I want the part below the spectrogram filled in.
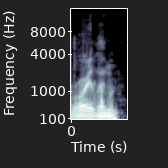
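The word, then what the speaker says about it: Roilyn: name you Slinky cat thing my name is royin rayan the cat what what an oddly normal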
